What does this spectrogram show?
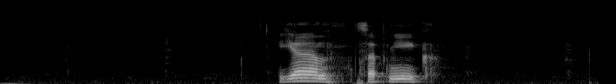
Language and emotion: Russian, neutral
